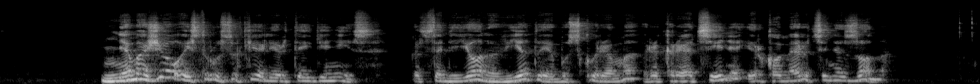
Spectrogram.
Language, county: Lithuanian, Vilnius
